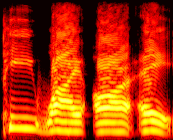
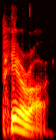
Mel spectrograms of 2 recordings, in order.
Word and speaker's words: pyramid: The word pyramid is actually pyramid, because it's spelled P-Y-R-A, not Pira, but Pyra.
